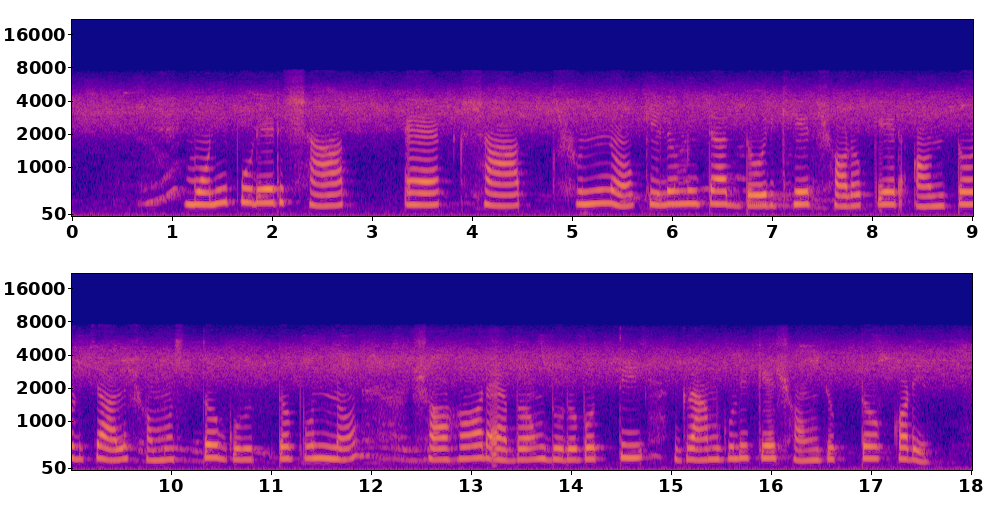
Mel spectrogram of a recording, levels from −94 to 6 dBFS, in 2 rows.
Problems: constant background noise, background conversations at intervals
